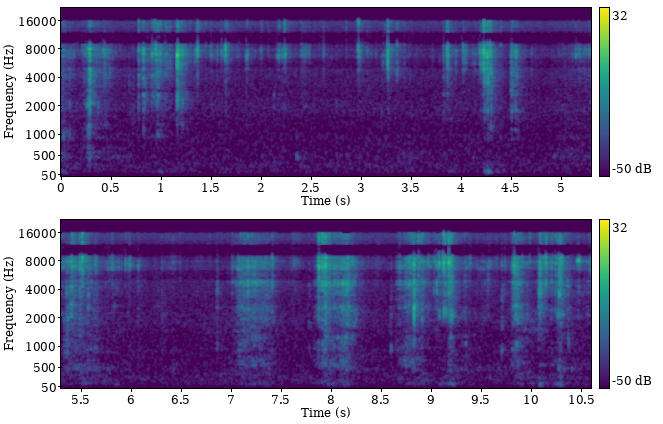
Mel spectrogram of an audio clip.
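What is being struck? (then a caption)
Bar of soap. A solid green oval bar of soap with a white core, held in the hand, is sliced and scraped with a utility knife blade and cut down progressively. Quiet, crisp scraping and crunching strokes come in short bursts and longer drags, bright and thin with almost no low end.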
